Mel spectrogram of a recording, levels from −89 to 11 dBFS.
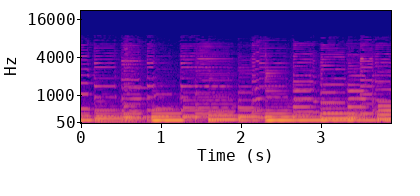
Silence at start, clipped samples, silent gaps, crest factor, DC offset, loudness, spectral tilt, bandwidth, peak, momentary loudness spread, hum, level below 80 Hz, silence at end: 0 s; under 0.1%; none; 14 dB; under 0.1%; -23 LUFS; -8.5 dB/octave; 7 kHz; -10 dBFS; 8 LU; none; -50 dBFS; 0 s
